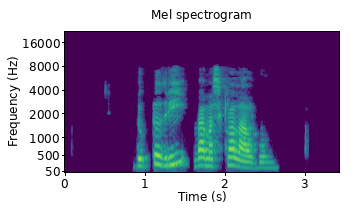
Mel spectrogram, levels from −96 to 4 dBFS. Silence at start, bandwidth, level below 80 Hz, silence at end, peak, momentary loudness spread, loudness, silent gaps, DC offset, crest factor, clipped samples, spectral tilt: 0.9 s; 8.4 kHz; -68 dBFS; 0.8 s; -4 dBFS; 12 LU; -20 LUFS; 1.56-1.61 s; under 0.1%; 18 dB; under 0.1%; -4 dB/octave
